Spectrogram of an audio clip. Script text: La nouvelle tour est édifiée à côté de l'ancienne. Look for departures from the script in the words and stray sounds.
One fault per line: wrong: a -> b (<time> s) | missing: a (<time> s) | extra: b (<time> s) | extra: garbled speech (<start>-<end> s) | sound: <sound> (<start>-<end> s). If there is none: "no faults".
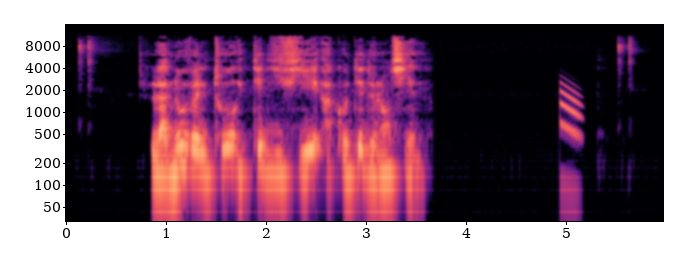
sound: chirp (4.9-5.2 s)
